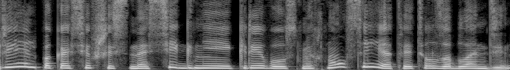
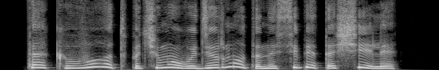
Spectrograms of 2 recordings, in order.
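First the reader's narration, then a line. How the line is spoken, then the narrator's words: Exclaimed. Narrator (Russian): воскликнула я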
